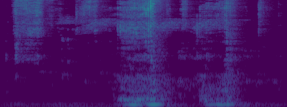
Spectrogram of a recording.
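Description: Sheet of origami paper rustling and being creased by hand as it is turned over and folded, in three short bursts.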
